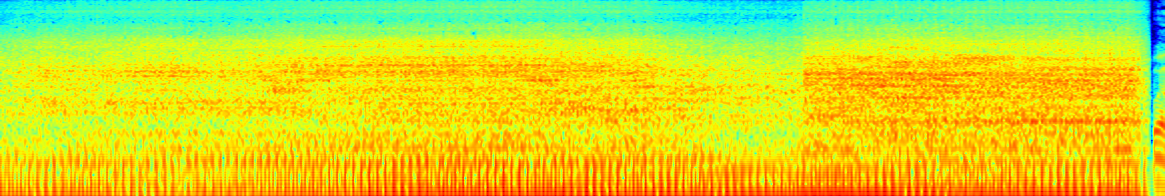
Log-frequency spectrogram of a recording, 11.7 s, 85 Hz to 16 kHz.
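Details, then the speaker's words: Exmark/Toro 48-inch zero-turn mower running after carburetor repair, sound from underneath at the transmission: steady engine drone with a dry gritty whir on top; both transmission belt idler pulleys are bad and need replacing, belt is new. "Aparte del motor se siente un ruido, un ruido que viene de aquí"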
